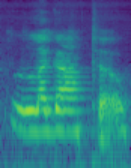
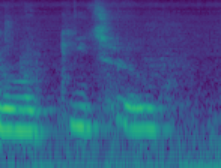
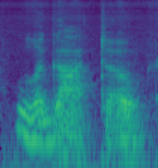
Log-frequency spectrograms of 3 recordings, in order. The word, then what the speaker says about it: legato: you don't that's it Legato I was I was wanting to say legito well so see that a right right there yeah Legato and it's the opposite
